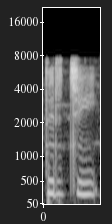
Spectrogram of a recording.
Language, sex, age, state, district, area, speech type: Tamil, female, 30-45, Tamil Nadu, Cuddalore, rural, spontaneous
